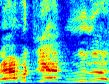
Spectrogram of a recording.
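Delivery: put-on Boston accent. Describing a voice heard in the distance while playing Fallout, in a weird Boston accent. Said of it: "like this weird like Boston accent".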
